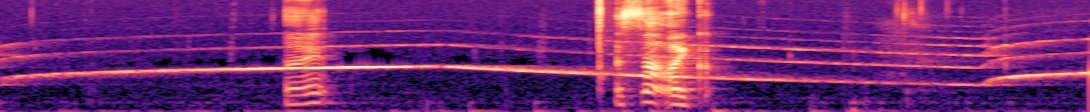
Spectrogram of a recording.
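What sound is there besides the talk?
emergency vehicle sirens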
